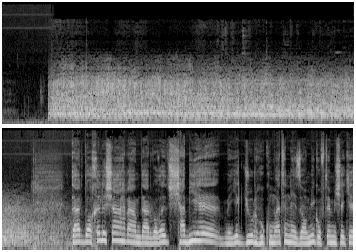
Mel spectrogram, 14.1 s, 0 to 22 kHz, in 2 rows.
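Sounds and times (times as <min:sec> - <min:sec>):
helicopters flying over the city of Mahabad: 0:00.9 - 0:09.1
speech: 0:08.4 - 0:14.0.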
